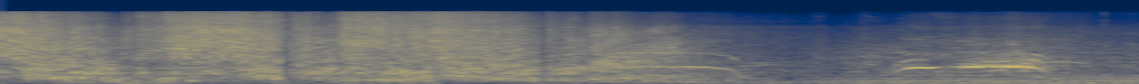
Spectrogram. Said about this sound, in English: Suddenly, a Kiowa attack helicopter sweeps low overhead. It fires a rocket toward the Taliban, leaving a rush of air and a trail of smoke.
